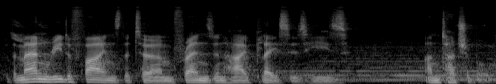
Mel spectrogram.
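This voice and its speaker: Game officer: jaded, understated schemer, deep voice over a clear score. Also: male voice, unhurried, music in the background. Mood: dry, insinuating. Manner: dry, understated. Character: jaded, calculating male military officer.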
